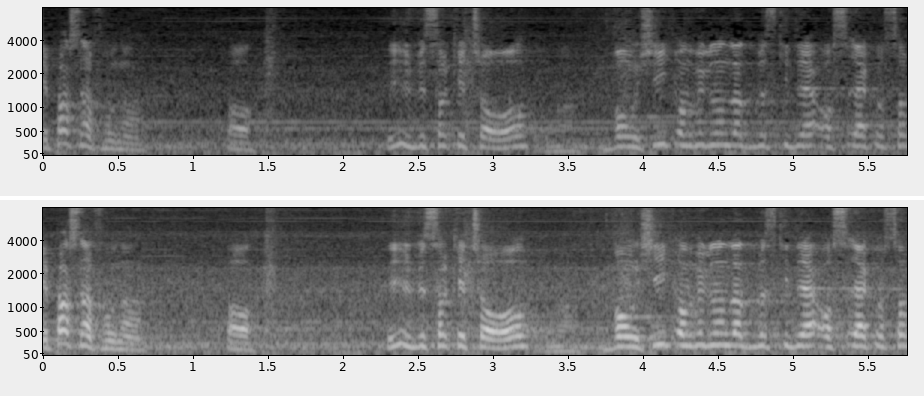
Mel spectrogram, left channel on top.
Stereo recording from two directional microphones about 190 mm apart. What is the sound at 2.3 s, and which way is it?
A man's voice, 30° right (ahead or behind).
